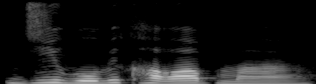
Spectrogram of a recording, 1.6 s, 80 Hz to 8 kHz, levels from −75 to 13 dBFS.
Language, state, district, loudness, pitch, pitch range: Idu Mishmi, Arunachal Pradesh, Lower Dibang Valley, -16 LUFS, 210 Hz, 170-220 Hz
